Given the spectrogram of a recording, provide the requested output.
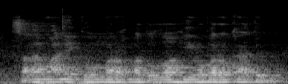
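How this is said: It is delivered like an emcee's welcome. It suits opening a ceremony. "Kalau M C sambutan ya kayak tadi"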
